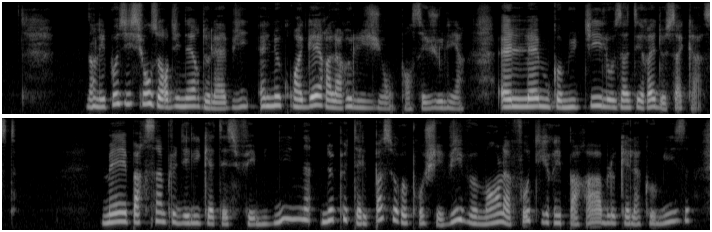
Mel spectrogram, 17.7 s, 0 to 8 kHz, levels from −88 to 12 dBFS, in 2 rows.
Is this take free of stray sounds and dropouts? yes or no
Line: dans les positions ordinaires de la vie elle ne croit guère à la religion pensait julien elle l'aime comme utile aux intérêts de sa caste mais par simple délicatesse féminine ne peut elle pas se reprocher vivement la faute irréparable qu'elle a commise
yes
